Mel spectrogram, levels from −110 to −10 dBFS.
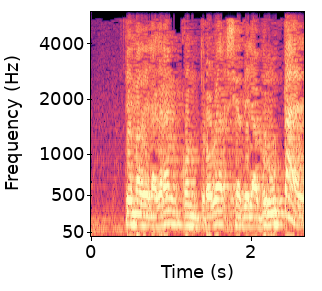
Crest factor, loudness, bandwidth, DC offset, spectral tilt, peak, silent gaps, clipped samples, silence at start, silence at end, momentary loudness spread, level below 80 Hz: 6 dB; -7 LUFS; 6 kHz; under 0.1%; -7 dB/octave; 0 dBFS; none; 5%; 0 s; 0 s; 3 LU; -34 dBFS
